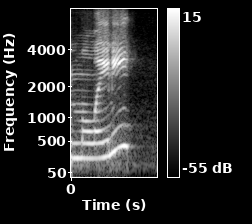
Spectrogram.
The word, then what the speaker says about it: Mulaney: He and I always say his name wrong, but I love him so much. John Mulaney? – Yeah. Yeah. You said it right.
